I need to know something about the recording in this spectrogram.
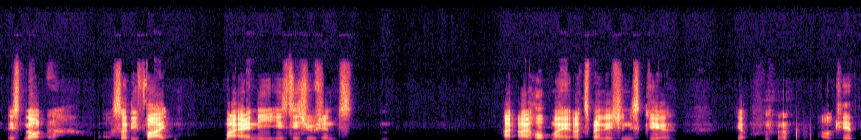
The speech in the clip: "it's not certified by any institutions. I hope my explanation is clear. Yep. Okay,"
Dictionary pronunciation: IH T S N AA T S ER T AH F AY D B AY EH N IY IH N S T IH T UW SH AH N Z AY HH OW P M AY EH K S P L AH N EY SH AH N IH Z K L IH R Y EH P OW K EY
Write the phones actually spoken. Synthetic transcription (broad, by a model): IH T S N AA T S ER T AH F AY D B AY EH N IY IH N S T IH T UW SH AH N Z AY HH OW P M AY EH K S P L AH N EY SH AH N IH S K L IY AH Y EH P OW K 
